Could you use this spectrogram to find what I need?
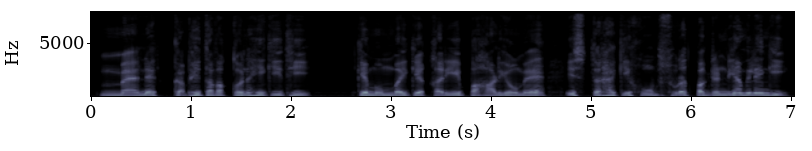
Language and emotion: Urdu, surprised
